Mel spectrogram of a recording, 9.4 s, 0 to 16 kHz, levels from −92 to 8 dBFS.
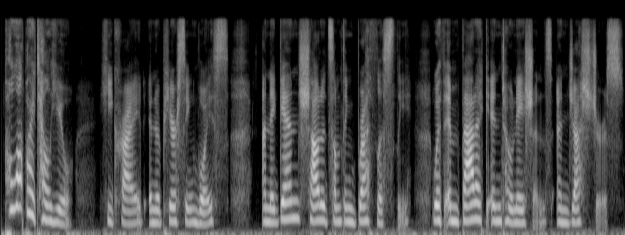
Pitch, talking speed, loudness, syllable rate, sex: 230 Hz, 135 wpm, -19 LUFS, 4.4 syllables/s, female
